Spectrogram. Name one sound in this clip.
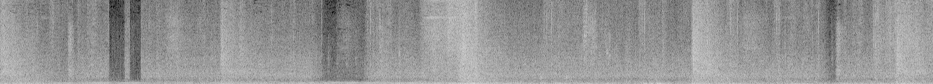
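Explosions burst and rumble.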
